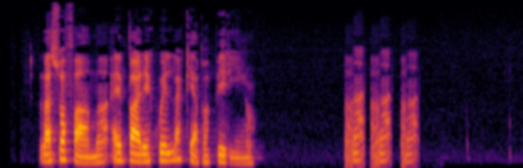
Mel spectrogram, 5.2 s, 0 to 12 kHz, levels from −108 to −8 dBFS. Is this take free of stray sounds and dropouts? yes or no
no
